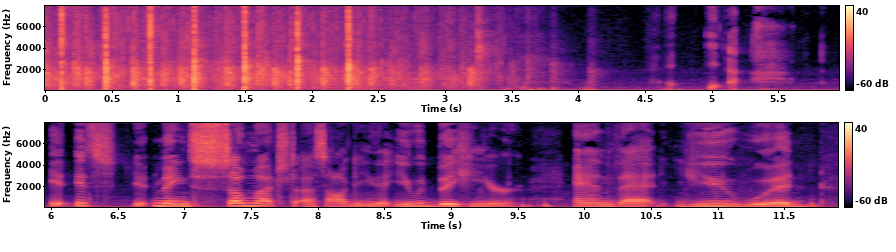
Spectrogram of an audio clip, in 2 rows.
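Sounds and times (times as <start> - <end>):
audience applause: 0.0 - 3.6
speech: 6.2 - 11.8.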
